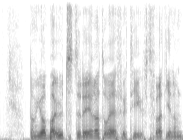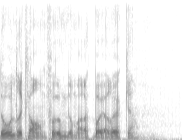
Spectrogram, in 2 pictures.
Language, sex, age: Swedish, male, 38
